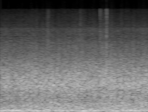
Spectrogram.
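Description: Steady road traffic noise, an even wash with a low rumble beneath.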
